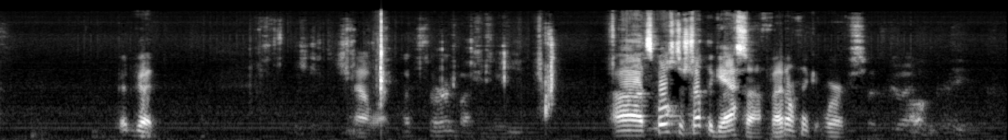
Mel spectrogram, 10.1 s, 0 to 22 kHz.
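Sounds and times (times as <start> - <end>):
paper pages rustling: 2.5 - 5.6
man speaking: 6.1 - 9.8.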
